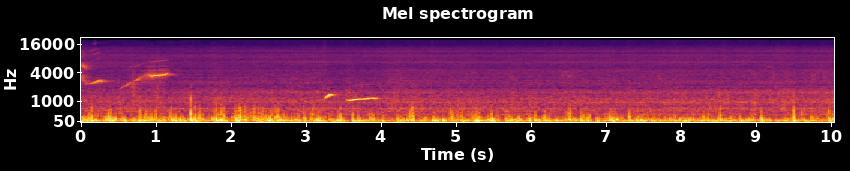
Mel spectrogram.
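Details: Young green ringneck parakeet kept as a talking pet whistles a few brief sliding notes early on, a high pair then two lower short glides, followed by only low droning background noise.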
